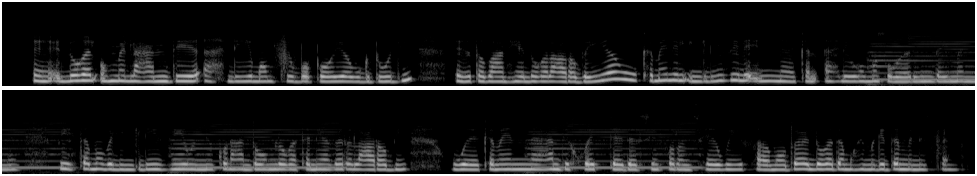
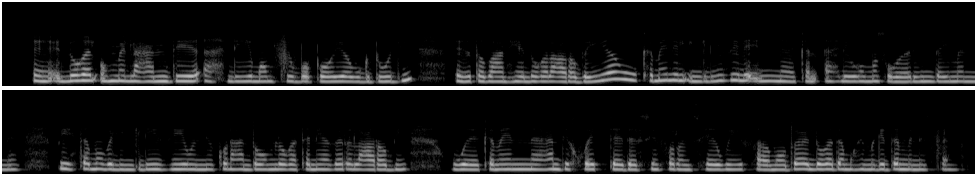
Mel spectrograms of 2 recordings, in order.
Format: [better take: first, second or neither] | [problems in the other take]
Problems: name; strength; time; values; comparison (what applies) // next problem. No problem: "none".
second | background sound (Bowed string instrument); 15 dB below the speech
